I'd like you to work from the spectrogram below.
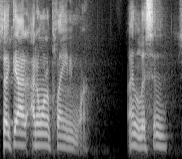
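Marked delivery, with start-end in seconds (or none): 0.2-1.3 put-on tearful, crying voice. Retelling a daughter's words in a parking lot: imitating a crying daughter. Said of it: "She breaks down and starts crying".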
